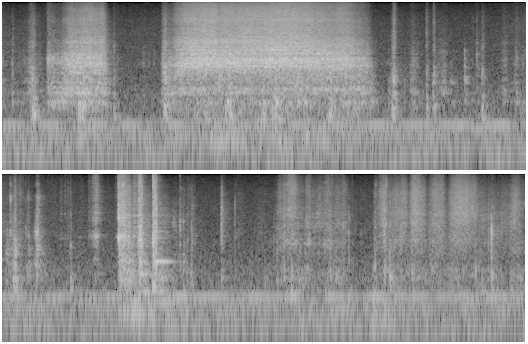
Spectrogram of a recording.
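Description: Water-activated paper tape being pulled out of a manual gummed-tape dispenser: a loud dragging scrape of about two seconds as the strip is drawn over the wetting brush, then a few sharp clicks and more rubbing as the strip is torn off and smoothed by hand onto a cardboard box.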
